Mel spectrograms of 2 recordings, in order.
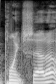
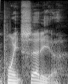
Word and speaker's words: poinsettia: Now, that thing in front of you, you call that a poinsetta or a poinsettia? Poinsetta. Poinsetta. Even though it's spelled poinsettia with a t i. The i is silent.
